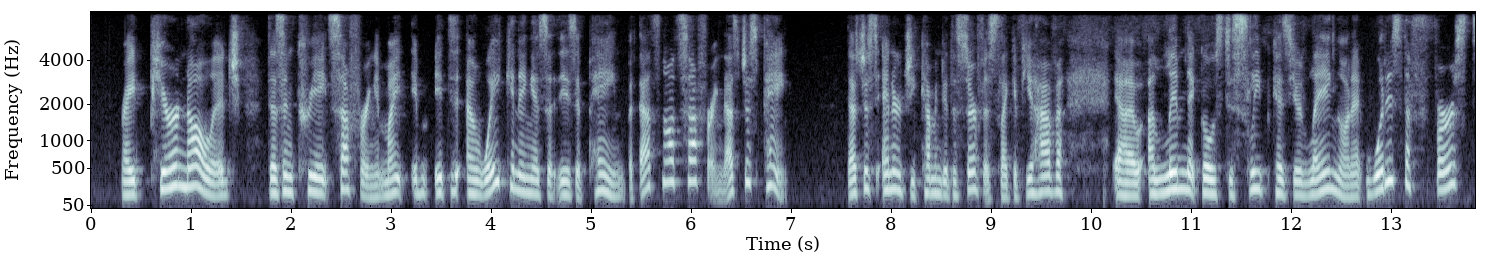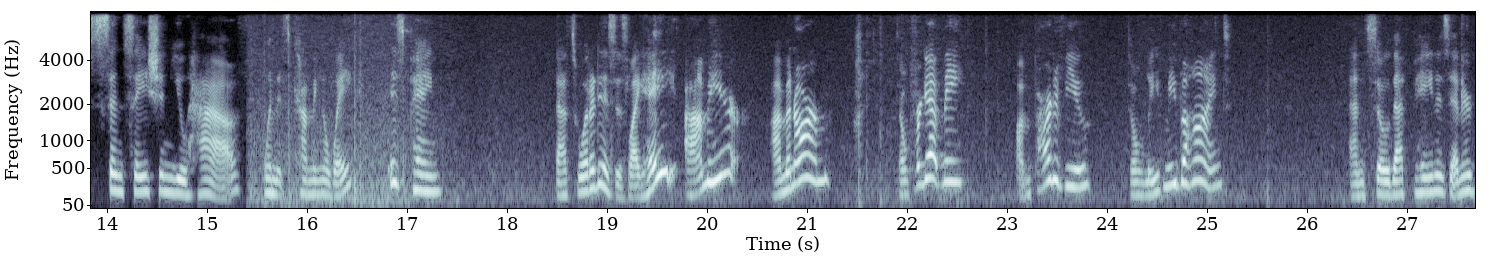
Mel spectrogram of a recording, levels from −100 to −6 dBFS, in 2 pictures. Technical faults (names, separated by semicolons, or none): noise suppressor catching up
